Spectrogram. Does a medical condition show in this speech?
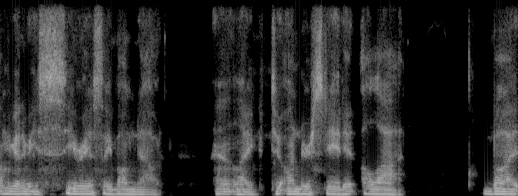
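Yes: ALS; expects to lose voice very soon.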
